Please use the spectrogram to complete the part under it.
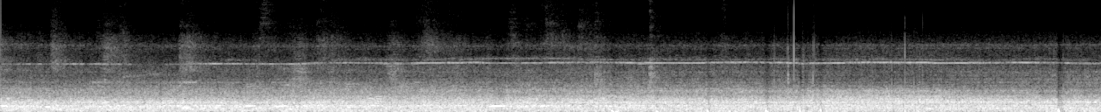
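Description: A train rumbles and roars loudly along the track, with a steady hum inside the carriage.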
